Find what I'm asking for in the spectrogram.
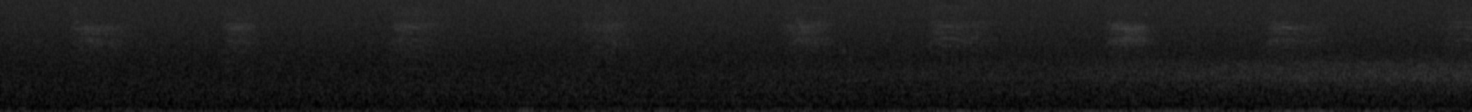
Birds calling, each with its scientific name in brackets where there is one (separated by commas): Gray Catbird (Dumetella carolinensis)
